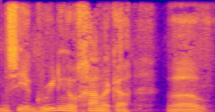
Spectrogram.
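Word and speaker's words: Chanukah: how do you spell Kaneka? You don't spell it with an H. It's got to be ch cuz but you don't have that guttural sound in English.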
